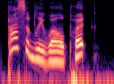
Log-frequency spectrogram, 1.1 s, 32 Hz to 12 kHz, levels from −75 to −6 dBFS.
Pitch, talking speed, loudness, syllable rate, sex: 220 Hz, 155 wpm, -16 LUFS, 6.8 syllables/s, female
